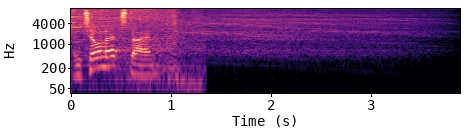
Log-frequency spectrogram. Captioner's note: saw whirs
